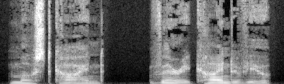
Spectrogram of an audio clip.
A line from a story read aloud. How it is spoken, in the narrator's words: James distantly heard his own voice muttering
